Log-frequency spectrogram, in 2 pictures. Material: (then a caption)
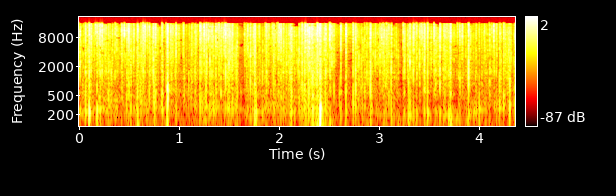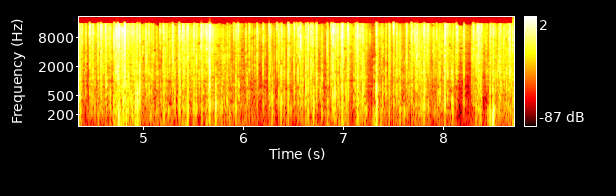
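Aluminium foil. A crinkled silver aluminium foil pouch is held in front of the microphone and crinkled and rubbed with fingertips. It gives off a steady stream of bright, crackly crinkles with quick snaps scattered throughout.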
